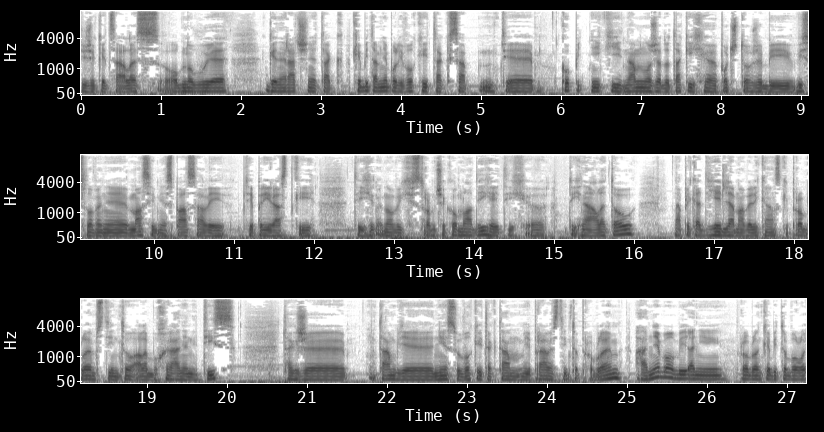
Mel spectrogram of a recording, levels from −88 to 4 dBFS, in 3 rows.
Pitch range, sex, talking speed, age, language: 90-105 Hz, male, 145 wpm, 30-49, Slovak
